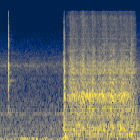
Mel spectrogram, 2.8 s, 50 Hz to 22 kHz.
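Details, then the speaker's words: VW Thing Type 181 sitting unused since 1989 (32 years): starter cranks about a second and a half without catching; cranks but won't fire, no spark found, points suspected. "let's hit it see if it even sounds like it's gonna start that didn't sound good did not sound promising"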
